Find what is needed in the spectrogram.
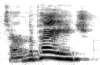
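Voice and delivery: ordinary delivery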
